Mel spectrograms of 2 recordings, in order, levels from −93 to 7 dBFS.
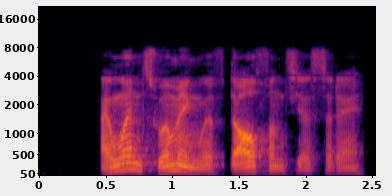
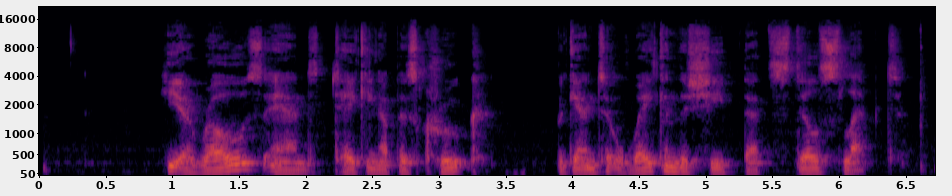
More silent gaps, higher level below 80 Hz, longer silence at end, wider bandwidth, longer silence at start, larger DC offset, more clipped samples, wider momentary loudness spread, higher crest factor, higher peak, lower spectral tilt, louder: neither; about the same, -68 dBFS vs -70 dBFS; about the same, 0.1 s vs 0.1 s; second, 8.4 kHz vs 16 kHz; second, 0.45 s vs 0.95 s; neither; neither; about the same, 12 LU vs 10 LU; about the same, 20 dB vs 20 dB; first, -8 dBFS vs -24 dBFS; about the same, -4.5 dB/octave vs -4 dB/octave; first, -29 LUFS vs -42 LUFS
